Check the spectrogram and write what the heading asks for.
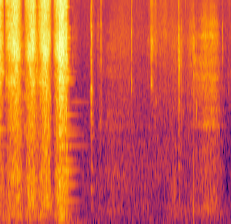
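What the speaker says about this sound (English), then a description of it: "Cut out wedges where the rafter is supported" Four quick, loud rasping saw strokes bite into a wooden roof rafter to cut a support wedge, then stop, leaving a few faint ticks and knocks in a quiet space.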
